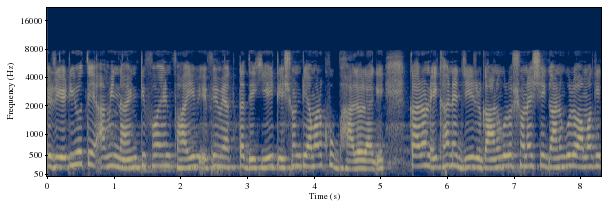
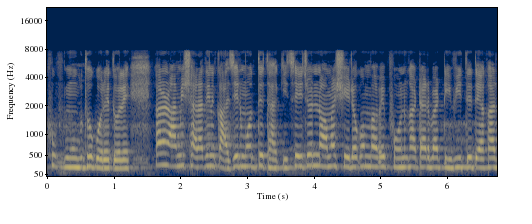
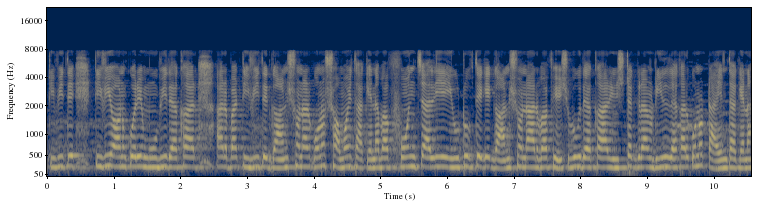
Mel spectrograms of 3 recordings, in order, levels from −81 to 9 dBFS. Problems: background sounds at intervals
